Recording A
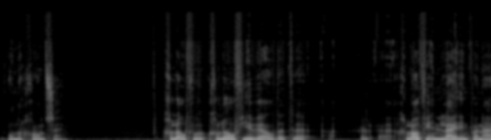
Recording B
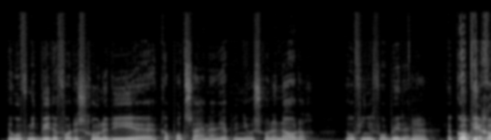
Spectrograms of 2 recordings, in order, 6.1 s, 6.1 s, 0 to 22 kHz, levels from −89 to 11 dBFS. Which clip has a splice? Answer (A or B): A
